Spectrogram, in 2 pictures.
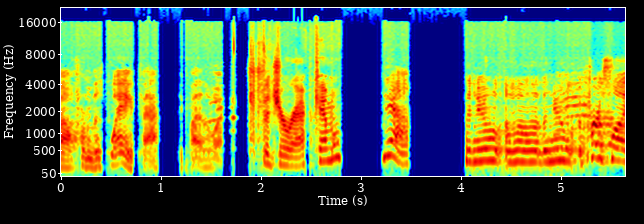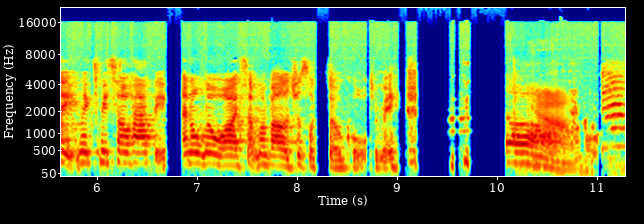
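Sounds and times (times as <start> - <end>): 
speech: 0.0 - 11.2
cat meowing: 1.4 - 1.9, 4.9 - 5.6, 10.6 - 11.2.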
